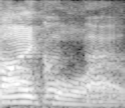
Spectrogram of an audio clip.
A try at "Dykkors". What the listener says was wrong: That sounds like decor. Yes.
